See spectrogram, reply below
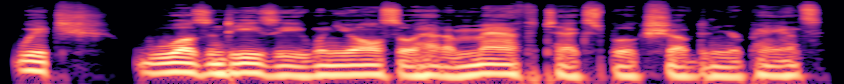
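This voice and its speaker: A man narrating a fantasy audiobook in a wry, expressive storytelling manner. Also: rumbling low, normal speed, no room sound, clean studio sound.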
